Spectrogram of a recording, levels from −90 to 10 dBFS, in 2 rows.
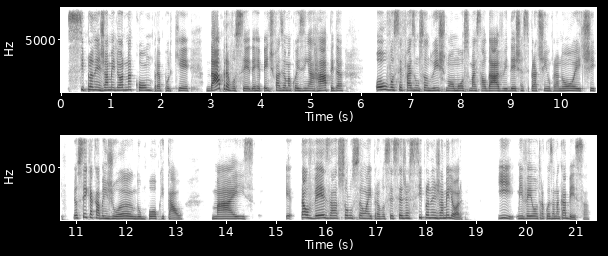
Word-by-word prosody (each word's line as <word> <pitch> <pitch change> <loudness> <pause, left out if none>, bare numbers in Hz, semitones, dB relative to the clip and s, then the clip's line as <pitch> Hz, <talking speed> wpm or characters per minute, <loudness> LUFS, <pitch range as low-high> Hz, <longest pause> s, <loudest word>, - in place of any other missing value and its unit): se 280 - -2
planejar 255 -3 +1
melhor 245 -1 0
na 270 +2 0
compra, 235 -6 -3
porque 200 +1 -4 0.3
dá 230 - +8
pra 330 -8 +2
você, 200 -2 -2
de 195 - -1
repente, 205 +2 -2
fazer 230 -1 -3
uma 220 0 -2
coisinha 210 -1 -2
rápida 215 +1 +3 0.6
ou 280 +3 +8
você 255 -1 0
faz 225 -2 0
um 225 - -1
sanduíche 225 0 -2
no 215 - -4
almoço 205 +1 -2
mais 200 -1 -2
saudável 195 0 +4
e - - 0
deixa 195 +1 -1
esse 190 - -10
pratinho 195 0 -5
pra 180 0 -7
noite, 195 0 -1 0.2
eu 250 +1 -3
sei 320 +7 -2
que 300 - 0
acaba 250 -5 -1
enjoando 210 -2 0
um 185 - -6
pouco 205 +3 -3
e - - -6
tal, 165 -3 -3 0.6
mas, 200 0 +2 0.7
eh, 465 +1 -6 0.2
talvez 260 -2 +4
a 240 0 -1
solução 245 -1 -4
aí 220 -1 -2
pra 215 -1 -6
você 200 +4 -6
seja 245 +2 -1
se 260 +4 -4
planejar 260 -3 0
melhor. 215 -12 0 0.7
E, 235 -7 -2
me 220 +1 -2
veio 220 +1 0
outra 220 0 -6
coisa 215 +1 -4
na 215 0 -3
cabeça. 180 -9 -4
215 Hz, 165 wpm, -22 LUFS, 200-245 Hz, 0.7 s, dá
